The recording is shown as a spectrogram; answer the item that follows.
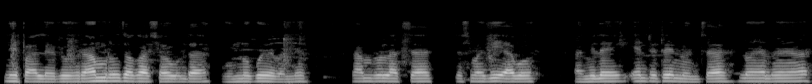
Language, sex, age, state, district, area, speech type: Nepali, male, 18-30, West Bengal, Jalpaiguri, rural, spontaneous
